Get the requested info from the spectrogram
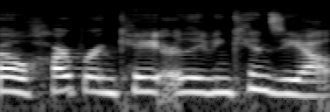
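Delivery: ordinary delivery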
